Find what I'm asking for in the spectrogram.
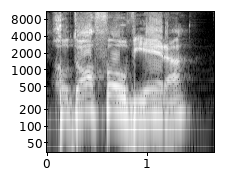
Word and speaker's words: Rodolfo Vieira: So this is a Brazilian R, so you want to make sure that you say it like an H. So it's Rodolfo Vieira versus Armin Petrosian.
